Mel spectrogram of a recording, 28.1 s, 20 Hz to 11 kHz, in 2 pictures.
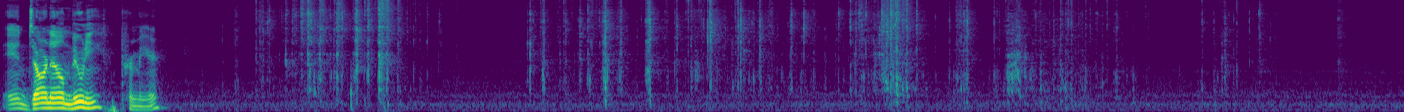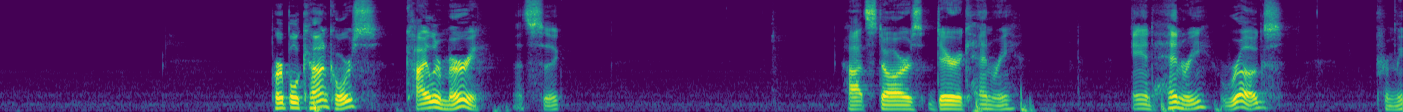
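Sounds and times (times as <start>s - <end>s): foil pack tearing and crinkling: 2.3s - 4.5s, 5.3s - 12.8s.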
